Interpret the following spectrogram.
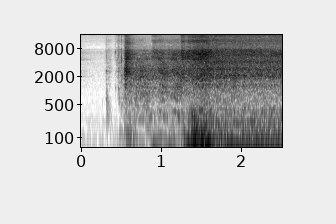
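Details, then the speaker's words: BMW 1 Series N47 2.0 diesel that had a bad knock and red oil pressure light, started after repair with very low fuel: brief crank, clean catch, one flare, then a steady, even idle; engine sounds healthy. "holy smokes do you hear that engine sounds amazing no air or whatsoever it's done"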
